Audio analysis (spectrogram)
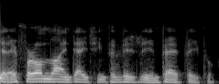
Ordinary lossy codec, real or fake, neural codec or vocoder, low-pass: Opus, 32 kbps; real; none; 7.2 kHz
